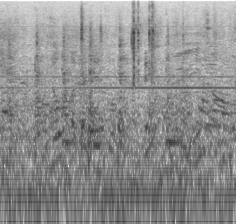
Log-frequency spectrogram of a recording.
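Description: Outdoor background: a steady low hum with a thin steady high tone, faint distant voices and a few small clicks.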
